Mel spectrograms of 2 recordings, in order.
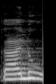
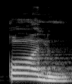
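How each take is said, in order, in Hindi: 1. पहला व्यंजन हल्का और पतला है। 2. होंठ गोल करके पहला व्यंजन भारी बोला जाता है। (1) "कालू गलत है" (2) "कौलू ठीक है"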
